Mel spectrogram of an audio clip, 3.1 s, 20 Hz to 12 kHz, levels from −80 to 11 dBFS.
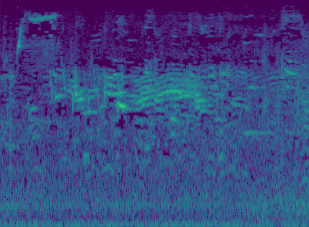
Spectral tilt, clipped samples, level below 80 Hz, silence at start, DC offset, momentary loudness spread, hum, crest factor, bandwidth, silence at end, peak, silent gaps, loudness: -0.5 dB/octave; under 0.1%; -46 dBFS; 0 s; under 0.1%; 10 LU; none; 18 dB; 11.5 kHz; 0 s; -10 dBFS; none; -25 LUFS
